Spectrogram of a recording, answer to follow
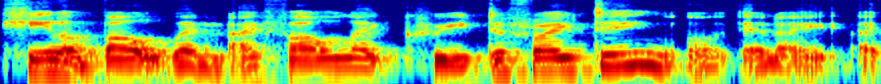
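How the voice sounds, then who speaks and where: This woman has a Shanghai accent. She talks at a fairly slow pace. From Shanghai, China. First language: Shanghainese. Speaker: learning designer, former art teacher. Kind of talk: interview. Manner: hesitant, many fillers.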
